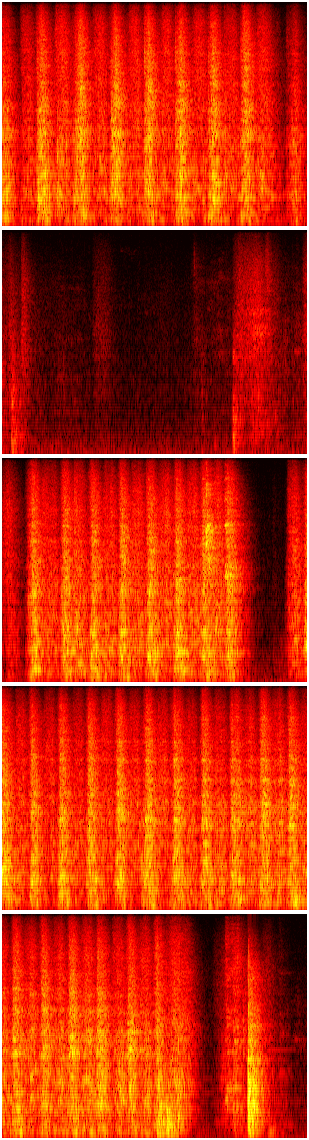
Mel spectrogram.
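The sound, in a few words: hand saw cross-cutting wood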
